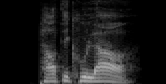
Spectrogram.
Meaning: particularistic
- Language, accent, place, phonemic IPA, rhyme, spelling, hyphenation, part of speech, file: German, Germany, Berlin, /paʁtikuˈlaːɐ̯/, -aːɐ̯, partikular, par‧ti‧ku‧lar, adjective, De-partikular.ogg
